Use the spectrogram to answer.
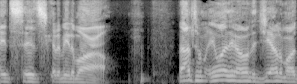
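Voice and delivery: ordinary delivery

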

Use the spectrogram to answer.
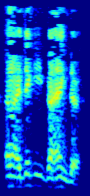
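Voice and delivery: usual speaking voice

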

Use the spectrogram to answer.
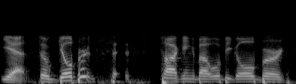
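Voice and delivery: ordinary delivery

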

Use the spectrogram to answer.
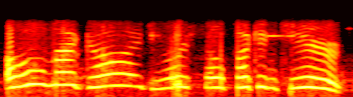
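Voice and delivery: very high, slow gushing coo. Retold or imitated. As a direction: melt over how cute it is. Gushing over cuteness.

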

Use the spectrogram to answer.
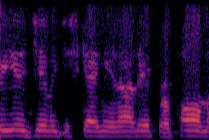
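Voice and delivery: ordinary talk

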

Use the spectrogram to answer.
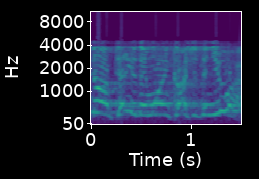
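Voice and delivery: high-pitched mock old man, insistent; imitating elderly man. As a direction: squeak out the old man's complaint.

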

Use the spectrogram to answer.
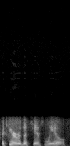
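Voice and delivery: usual speaking voice

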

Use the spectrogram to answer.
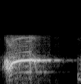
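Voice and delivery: high, loud "oh!"; startled, delighted high yelp; sudden excited cry. Real, not acted. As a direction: squeal it as if suddenly remembering. Exclaims at remembering listener mail.

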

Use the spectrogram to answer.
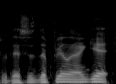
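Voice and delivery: ordinary talk

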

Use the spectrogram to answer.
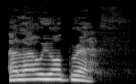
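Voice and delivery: usual speaking voice

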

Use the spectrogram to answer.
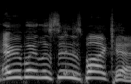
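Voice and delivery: loud, fast, high proclamation; loud announcing. Acted. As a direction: call it out fast to all listeners. Repeats it, shouted at listeners.

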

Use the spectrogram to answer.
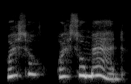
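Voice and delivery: put-on high, childlike voice asking why mom is mad; imitating her daughter. Mother imitating toddler asking why she is mad, high childlike. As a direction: play the little girl, puzzled and innocent. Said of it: "she would, like, look at me and be like".

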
